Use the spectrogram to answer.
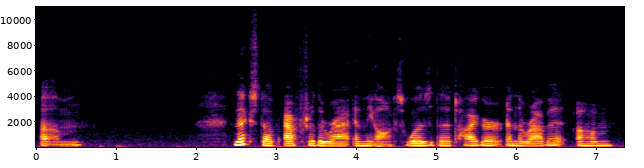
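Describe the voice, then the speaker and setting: A young woman casually retelling a story while building Legos, rambling with lots of filler words and high, playful voices for the characters. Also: fairly even intonation, slow pace, vocal fry, lo-fi sound. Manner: rambling, filler-heavy, with "like" everywhere. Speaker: vlogger.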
